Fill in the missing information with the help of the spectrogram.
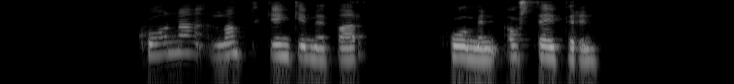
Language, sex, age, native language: Icelandic, female, 40-49, Icelandic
